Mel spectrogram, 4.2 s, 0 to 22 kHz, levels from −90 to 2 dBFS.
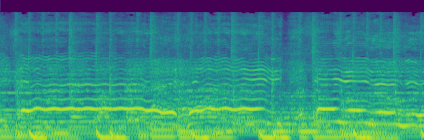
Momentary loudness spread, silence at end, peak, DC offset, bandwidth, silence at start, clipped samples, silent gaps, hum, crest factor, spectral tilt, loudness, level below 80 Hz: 2 LU; 0 s; 0 dBFS; under 0.1%; 16.5 kHz; 0 s; under 0.1%; none; none; 8 dB; -5.5 dB/octave; -10 LUFS; -16 dBFS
